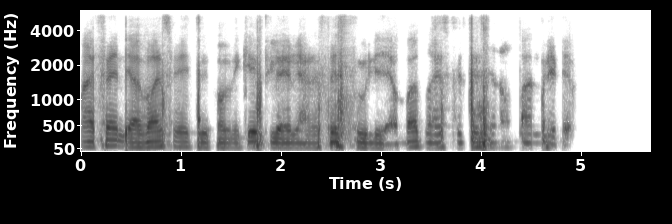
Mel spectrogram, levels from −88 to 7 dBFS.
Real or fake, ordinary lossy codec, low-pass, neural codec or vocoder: fake; none; 5.4 kHz; codec, 16 kHz, 2 kbps, X-Codec, HuBERT features, trained on general audio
